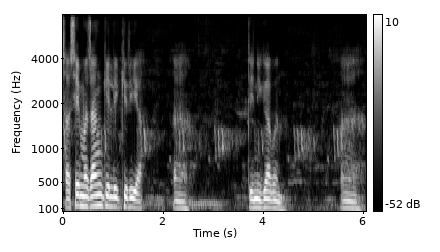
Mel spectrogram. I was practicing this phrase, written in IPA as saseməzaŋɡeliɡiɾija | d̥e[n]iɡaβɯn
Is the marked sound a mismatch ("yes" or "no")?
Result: no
